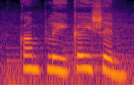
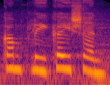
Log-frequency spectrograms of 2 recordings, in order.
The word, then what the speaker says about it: complication: Mình xin đọc lại là complication. Ngoài ra thì nếu như các bạn đọc từ này là complication thì cũng đúng nha. Và hai cách đọc này thì chúng ta đều nhấn ở âm 3 nhé.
